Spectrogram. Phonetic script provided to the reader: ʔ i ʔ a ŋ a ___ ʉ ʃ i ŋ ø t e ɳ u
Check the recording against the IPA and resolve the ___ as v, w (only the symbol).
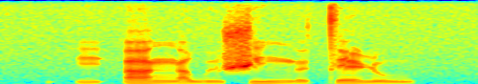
w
